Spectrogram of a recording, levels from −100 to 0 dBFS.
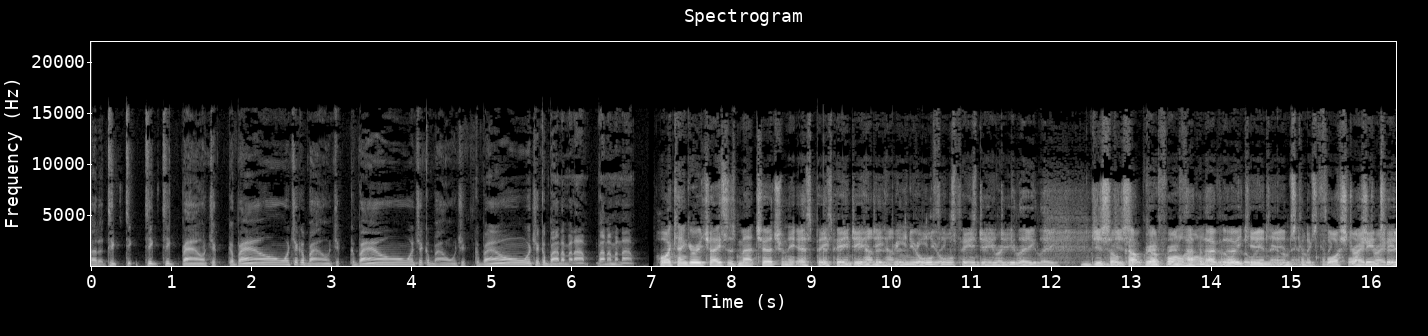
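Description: At about 9.15 s a doubled audio track kicks in and stays through to the end. A second copy of the speech sits roughly a third of a second behind the original, around 5 dB quieter, full-band and bone dry, with no room tail. It switches on abruptly, so everything after that point gets a flat, stuttering echo. It's likely a second, slower capture path mixed in alongside the main one.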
